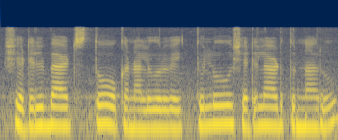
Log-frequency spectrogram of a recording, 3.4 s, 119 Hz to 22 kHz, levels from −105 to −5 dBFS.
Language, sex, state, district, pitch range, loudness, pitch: Telugu, female, Andhra Pradesh, Krishna, 195-210 Hz, -14 LUFS, 200 Hz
